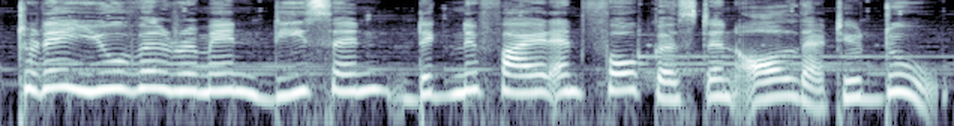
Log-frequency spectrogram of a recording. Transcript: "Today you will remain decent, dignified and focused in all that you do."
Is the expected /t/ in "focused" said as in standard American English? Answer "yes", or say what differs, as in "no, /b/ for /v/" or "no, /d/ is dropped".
yes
